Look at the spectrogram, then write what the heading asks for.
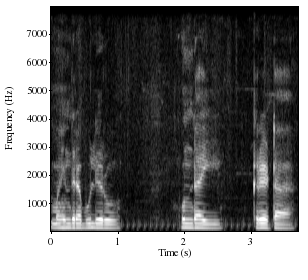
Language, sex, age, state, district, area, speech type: Marathi, male, 18-30, Maharashtra, Hingoli, urban, spontaneous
